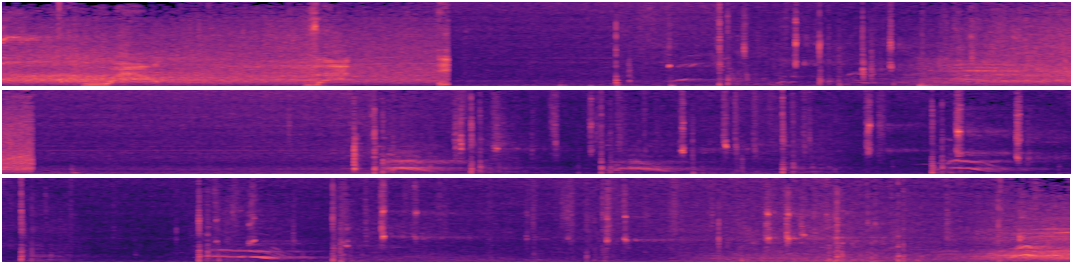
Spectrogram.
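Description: Tennis match sound: crowd applause between points, and in between the sharp pock of racquet strikes and ball bounces on a hard court, with players' short grunts and shrieks on their shots.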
